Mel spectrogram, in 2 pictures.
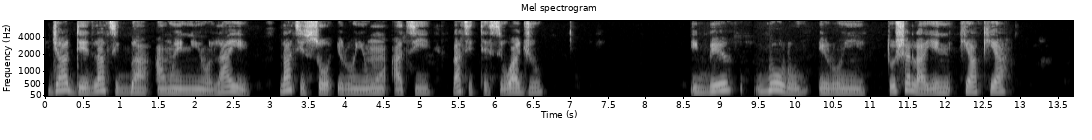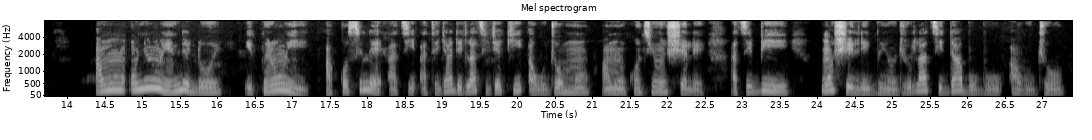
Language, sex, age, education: Yoruba, female, 60+, tertiary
